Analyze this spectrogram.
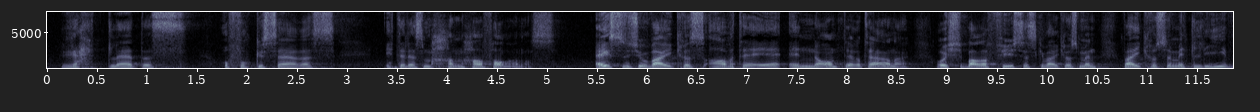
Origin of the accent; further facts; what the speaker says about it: Ålgård, Rogaland, Norway; På Ålgård, der jeg er fra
